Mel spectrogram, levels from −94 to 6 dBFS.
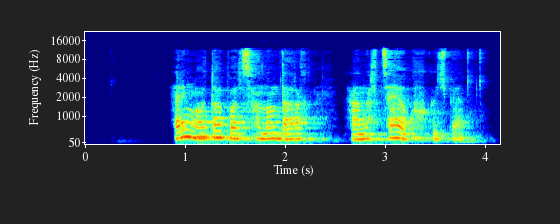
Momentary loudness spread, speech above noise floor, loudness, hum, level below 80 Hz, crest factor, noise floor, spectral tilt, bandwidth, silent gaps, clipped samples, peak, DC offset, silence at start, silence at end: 17 LU; 61 dB; -19 LUFS; none; -60 dBFS; 16 dB; -80 dBFS; -5.5 dB/octave; 12.5 kHz; none; under 0.1%; -4 dBFS; under 0.1%; 0.9 s; 0.25 s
